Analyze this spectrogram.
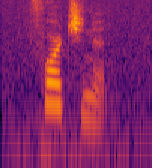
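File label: "fortunate", American English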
